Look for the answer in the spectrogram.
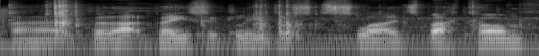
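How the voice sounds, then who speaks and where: A man with a fairly low voice presents a casual hands-on demonstration. He explains things informally, thinking aloud as he works through each step. Some music can be heard with his voice. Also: steady tone, normal speed. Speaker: presenter and reseller of restored retro electronics.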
